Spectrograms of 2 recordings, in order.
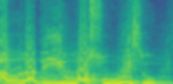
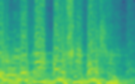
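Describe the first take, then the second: First: The final word is said as yuwaswisu. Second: The final word is said as besu besu. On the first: The speaker calls it right. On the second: The speaker calls it wrong.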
